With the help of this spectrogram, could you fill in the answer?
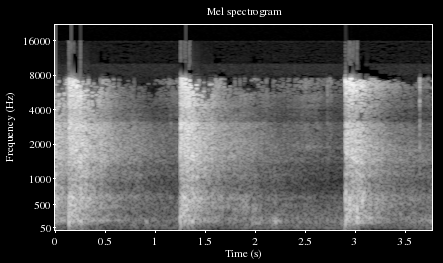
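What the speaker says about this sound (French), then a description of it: "tirez sur les fenêtres!" Three loud, sharp gunshots from a French radio drama sound effect, fired at windows, each cracking out and then fading, spaced roughly a second and a half apart with no voices between them.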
